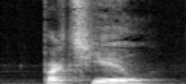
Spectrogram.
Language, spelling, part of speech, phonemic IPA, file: Dutch, partieel, adjective / adverb, /pɑrˈsʲeːl/, Nl-partieel.ogg
- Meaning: partial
